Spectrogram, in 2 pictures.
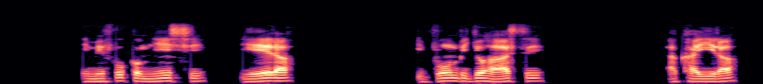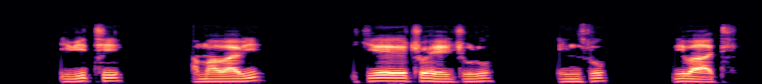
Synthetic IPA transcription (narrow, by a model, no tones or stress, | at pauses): imifuko̞mɲiːnʃi | je̞ːɾa | ivuːmbiɾɟo̞ɦaːsi | akʰajiɾa | iβitʰi | amaβaβi | ikiɾe̞ɾet͡ʃohe̞ːd͡ʒuɾu | inzu | niβaːtʰi̥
